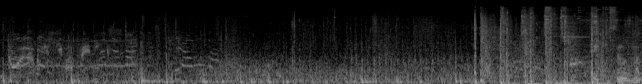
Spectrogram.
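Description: Rapid pistol gunfire in the shooter game Battlefield V, dense repeated shots mixed with battle noise, heard under continuous talk.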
